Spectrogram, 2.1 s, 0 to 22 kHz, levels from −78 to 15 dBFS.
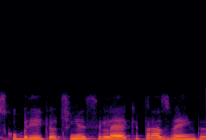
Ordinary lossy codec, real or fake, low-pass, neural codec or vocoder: Opus, 16 kbps; fake; 7.2 kHz; codec, 16 kHz, 16 kbps, FunCodec, trained on LibriTTS, 50 frames a second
